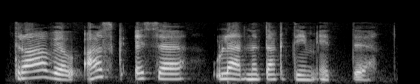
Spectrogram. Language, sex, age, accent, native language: Uzbek, female, 12-17, Andijon, Uzbek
